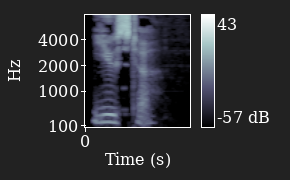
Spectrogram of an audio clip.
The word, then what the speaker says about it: used to: In connected speech, however, the word to is reduced to ta, and we have the complete modification of the phrase used to the common, current, yet informal pronunciation of used to.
